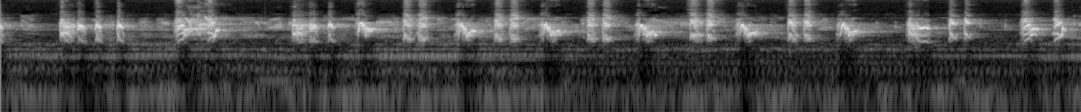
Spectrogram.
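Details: Long-tailed shrike (cendet) from Jember, a training song mixing in imitated material; rapid series of harsh, chattering notes repeated several times a second, with a steady faint hum underneath.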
